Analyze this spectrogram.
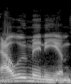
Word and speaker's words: aluminum: and aluminum around, and if you're about to try and correct my pronunciation of aluminum, don't, you're an idiot. I'll call it aluminium the day I start speaking the King's English and switch to a British accent.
